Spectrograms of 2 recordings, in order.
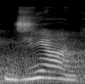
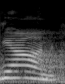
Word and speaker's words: ज्ञान: ऐसे आप लोग बोलते हैं ज्ञान, लेकिन सही उच्चारण है ज्ञान, विज्ञान। तो क्योंकि इसका बाद ज प्लस इय उच्चारण होता है, इसलिए इसका क्या बोलेंगे, ज्ञान। आप लोग ज्ञान बोलते हो, पर सही उच्चारण ज्ञान है।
